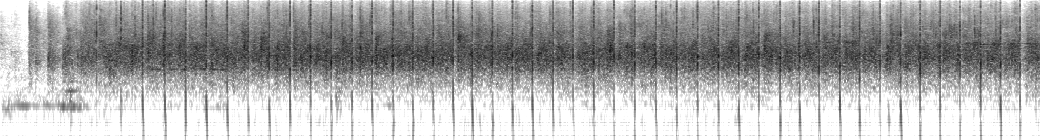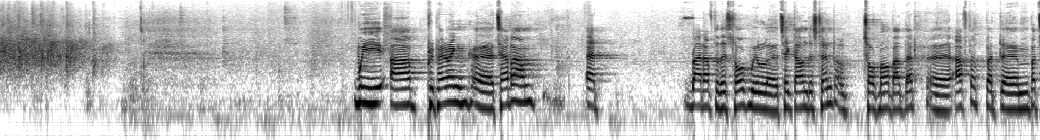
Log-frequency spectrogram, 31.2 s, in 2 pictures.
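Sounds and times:
audience applauding volunteers: 0.0 - 18.2
speech: 0.9 - 1.4, 21.0 - 23.8, 24.4 - 24.7, 25.9 - 31.2.

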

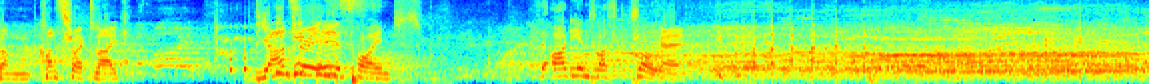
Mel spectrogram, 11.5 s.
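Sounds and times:
speech: 0.0 - 1.5, 2.3 - 4.3, 5.4 - 7.9
laughter: 2.0 - 3.6, 6.5 - 11.4
audience applauding loudly: 6.4 - 11.4.

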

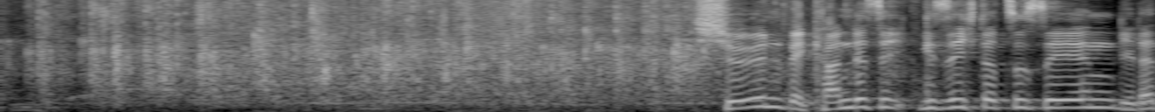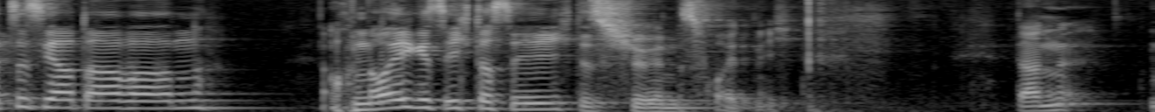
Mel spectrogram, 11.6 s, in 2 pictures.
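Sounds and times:
audience applause: 0.0 - 5.0
speech: 3.6 - 10.0, 10.8 - 11.5.

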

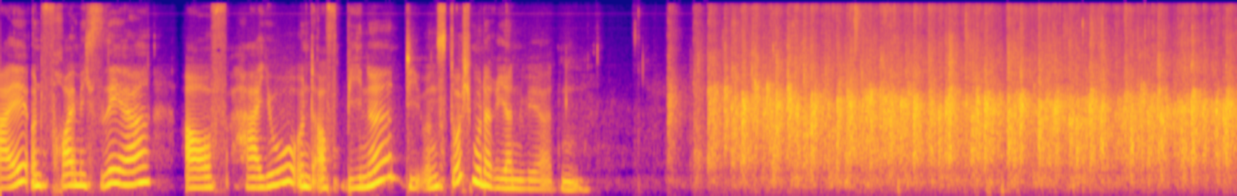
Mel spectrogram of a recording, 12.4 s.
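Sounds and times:
speech: 0.0 - 6.0
audience applause: 6.7 - 12.3.

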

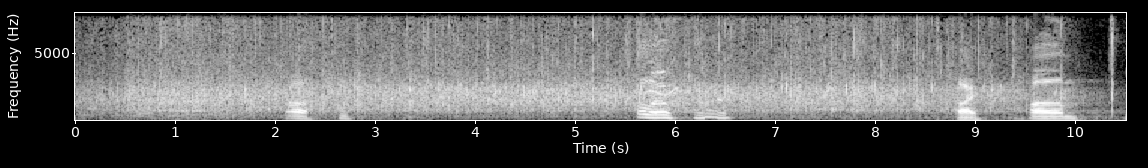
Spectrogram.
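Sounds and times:
audience applause: 0.0 - 10.1
speech: 2.1 - 3.0, 5.6 - 6.7, 8.8 - 10.5.

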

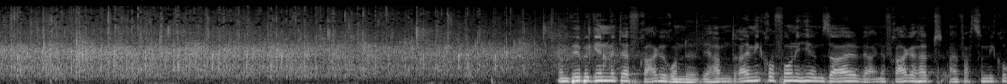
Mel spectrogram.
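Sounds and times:
audience applause: 0.0 - 6.6
speech: 5.6 - 10.0.

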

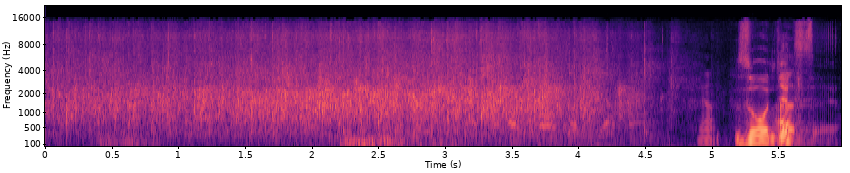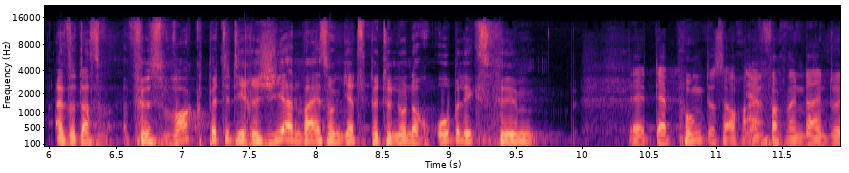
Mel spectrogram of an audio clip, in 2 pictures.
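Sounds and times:
audience applauding loudly: 0.0 - 4.9
speech: 4.2 - 11.9.

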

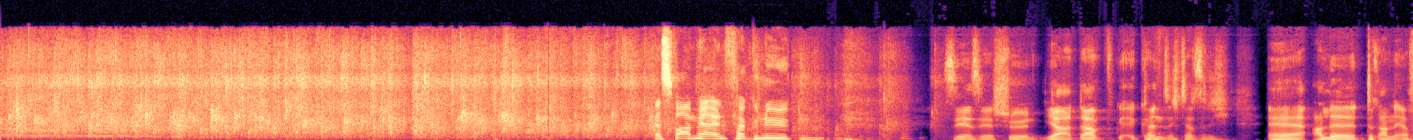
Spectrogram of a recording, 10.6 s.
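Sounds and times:
audience applause: 0.0 - 6.8
speech: 4.9 - 6.3, 7.1 - 10.5.

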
